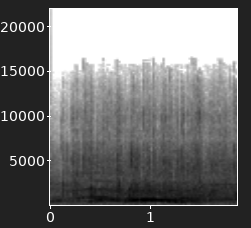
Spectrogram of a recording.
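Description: Scattered, polite golf-clap applause from an audience showing appreciation for their pastor, a light and fairly even patter of clapping that stays moderate in volume, with a faint voice-like tone rising briefly in the middle.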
